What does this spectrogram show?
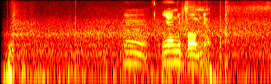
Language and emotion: Russian, neutral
